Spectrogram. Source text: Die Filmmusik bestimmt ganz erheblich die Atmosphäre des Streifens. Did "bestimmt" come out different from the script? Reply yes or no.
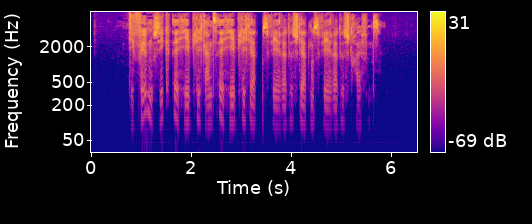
yes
